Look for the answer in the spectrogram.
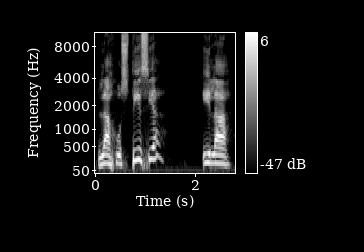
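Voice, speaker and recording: A man's voice: a little high, animated, very slow, smooth, no echo, studio quality. A man preaching a sermon as pastor, speaking straight to his listeners and asking the congregation questions. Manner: asks the congregation rhetorical questions; addresses listeners directly and earnestly. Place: church.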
